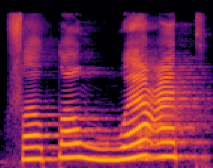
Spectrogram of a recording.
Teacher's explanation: Hams artinya keluar angin. Untuk ta yang sukun maka anginnya keluarnya terakhir setelah keluar suaranya. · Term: sifat hams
